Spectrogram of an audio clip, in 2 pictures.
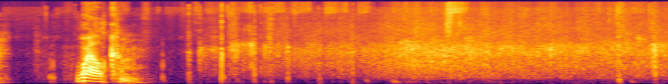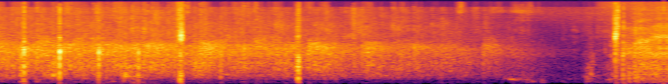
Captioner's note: applause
